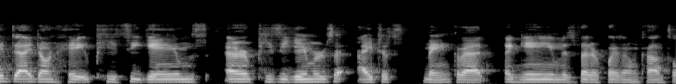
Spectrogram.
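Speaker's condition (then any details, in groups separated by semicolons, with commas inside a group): Cerebral palsy; mild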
